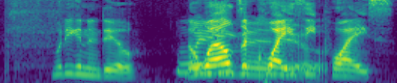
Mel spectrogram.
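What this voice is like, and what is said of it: Poor put-on Philly accent. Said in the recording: “That's my Philly accent. ... It's terrible.”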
